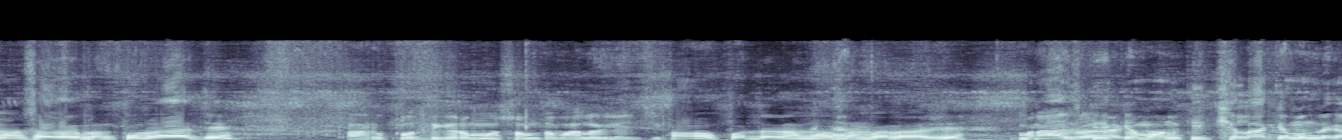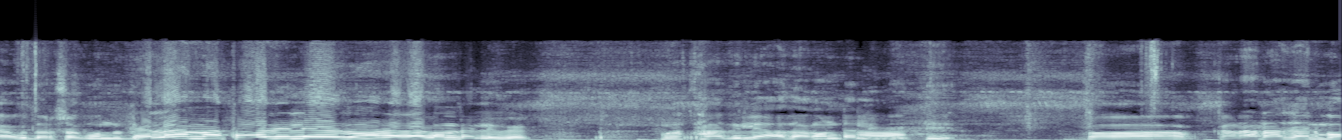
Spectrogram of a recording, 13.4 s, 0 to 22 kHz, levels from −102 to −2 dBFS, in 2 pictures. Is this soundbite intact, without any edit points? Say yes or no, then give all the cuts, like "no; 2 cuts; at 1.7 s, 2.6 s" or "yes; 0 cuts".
yes; 0 cuts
